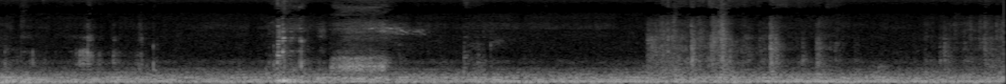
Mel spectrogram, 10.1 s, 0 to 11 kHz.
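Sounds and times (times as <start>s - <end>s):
steady low hum: 0.0s - 10.0s
cat growling: 2.7s - 4.4s.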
